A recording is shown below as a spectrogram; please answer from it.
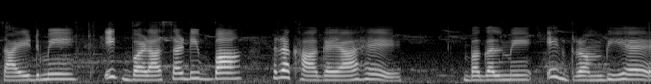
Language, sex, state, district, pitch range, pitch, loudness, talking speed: Hindi, female, Bihar, Kaimur, 200-260 Hz, 215 Hz, -19 LUFS, 140 wpm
